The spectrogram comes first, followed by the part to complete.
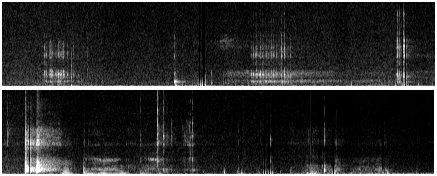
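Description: Light clicks of a hand tool and small metal parts being worked on a leaf blower's engine block, with brief low murmured vocal sounds near the start and in the middle. A single loud short burst of noise comes about halfway through and is the loudest sound.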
